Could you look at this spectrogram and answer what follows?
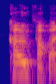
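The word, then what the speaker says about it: kaupapa: spelled k a u Co pa pa papa KO papa now ko Papa means a theme or an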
